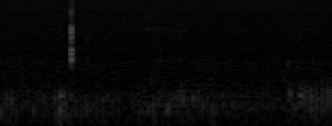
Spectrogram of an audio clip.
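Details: Zephy, a sleepy female house cat lying on a computer desk, purring; a low, even, rapidly pulsed rumble continues throughout, broken by a single sharp click near the start, with quiet indoor hum.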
